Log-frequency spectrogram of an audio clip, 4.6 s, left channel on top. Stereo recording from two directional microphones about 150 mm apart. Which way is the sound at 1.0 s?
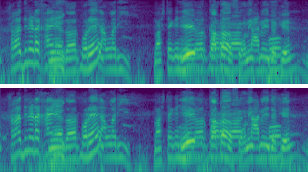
20° left (ahead or behind).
